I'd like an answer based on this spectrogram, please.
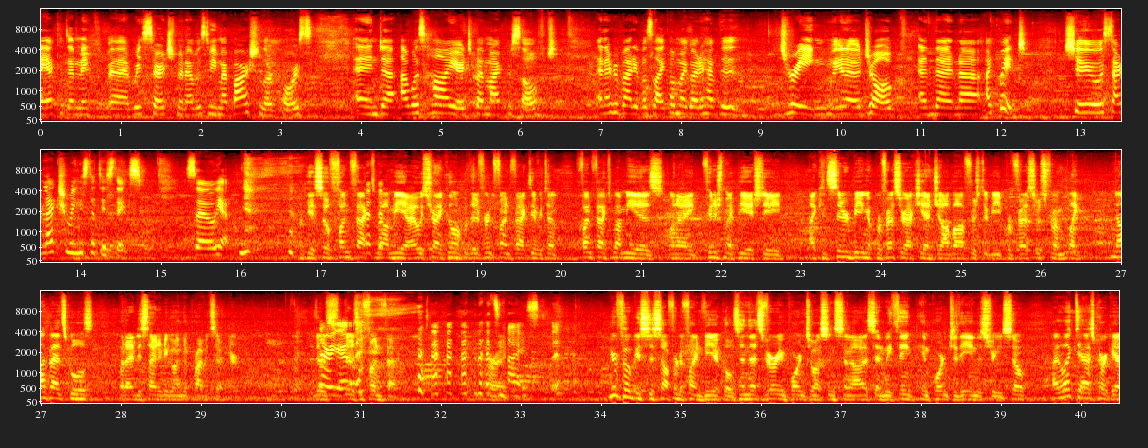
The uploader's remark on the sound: Live from AutoTech: Detroit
